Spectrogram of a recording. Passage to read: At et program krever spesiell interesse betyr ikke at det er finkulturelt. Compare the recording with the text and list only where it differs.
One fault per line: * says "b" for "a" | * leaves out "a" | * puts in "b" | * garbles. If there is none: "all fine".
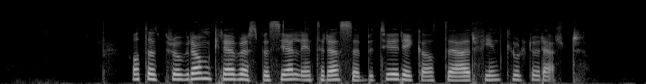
all fine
